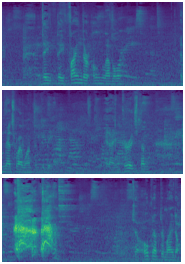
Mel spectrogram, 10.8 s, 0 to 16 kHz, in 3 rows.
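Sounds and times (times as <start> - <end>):
speech: 0.8 - 2.6, 3.6 - 6.8, 7.4 - 8.6, 9.9 - 10.8
harsh throaty coughs: 7.5 - 8.6.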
